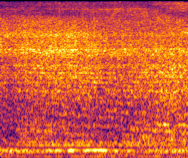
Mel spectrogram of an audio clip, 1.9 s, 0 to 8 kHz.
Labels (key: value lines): label: anthrophony, boat engine
recorder: SoundTrap 500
